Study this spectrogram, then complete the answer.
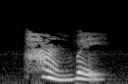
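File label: "捍卫", Mandarin Chinese; chinese-flashcards; hsk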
